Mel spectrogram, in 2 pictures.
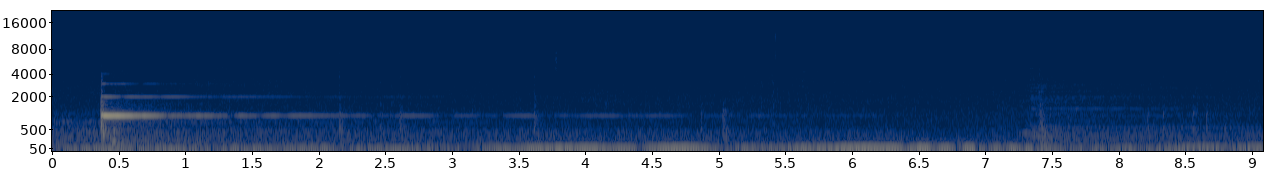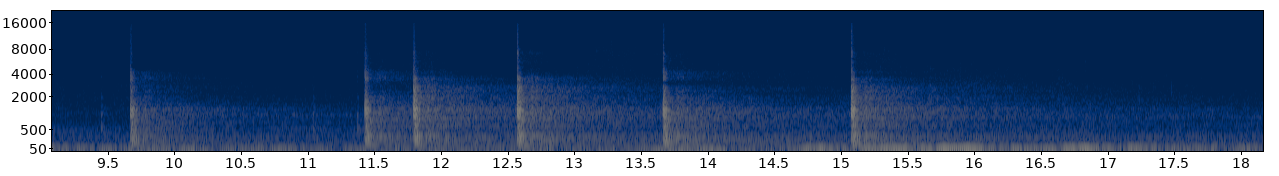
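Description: A piano plays single ringing notes and sharp struck chords in a resonant room.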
